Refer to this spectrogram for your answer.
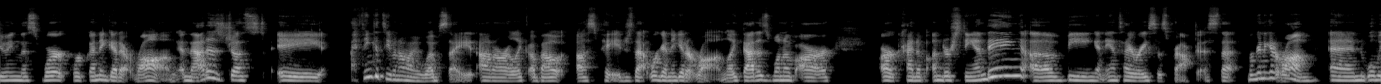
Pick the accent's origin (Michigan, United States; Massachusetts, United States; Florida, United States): Michigan, United States; now in American South; I am from the North, and in Michigan, we say you guys this, you guys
